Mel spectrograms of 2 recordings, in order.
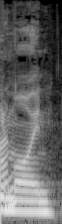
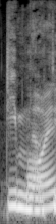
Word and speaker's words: Des Moines: Hilf mir nochmal schnell bei der Aussprache. Nach Dis, Dis, Dis Moines. Des Moines. Des Moines.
